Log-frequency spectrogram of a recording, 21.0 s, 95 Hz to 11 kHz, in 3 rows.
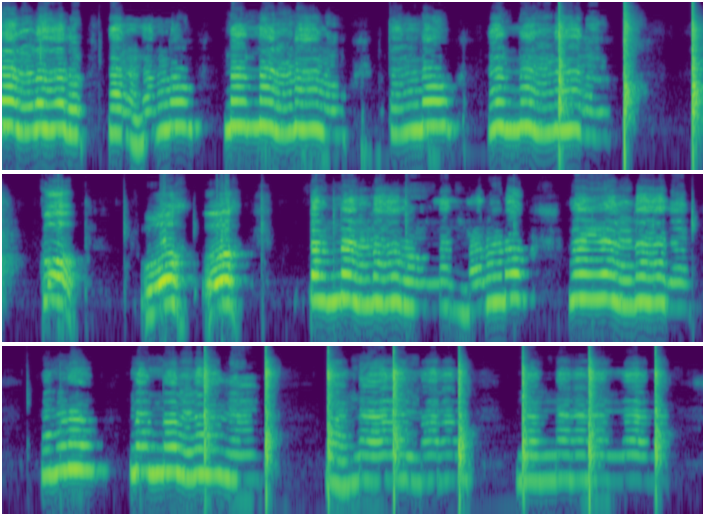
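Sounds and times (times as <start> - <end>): man singing wordless notes: 0.0 - 6.2, 7.4 - 20.8
sharp hand claps: 5.6 - 7.3, 8.2 - 9.0, 16.0 - 20.8.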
